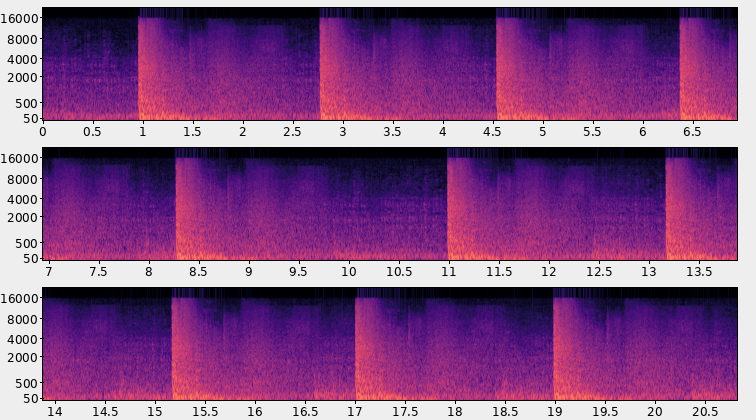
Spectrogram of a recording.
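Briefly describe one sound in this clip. A rifle fires loud single shots every two seconds or so, each echoing away.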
